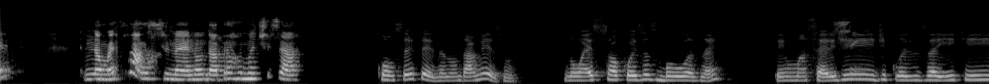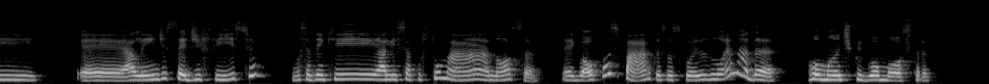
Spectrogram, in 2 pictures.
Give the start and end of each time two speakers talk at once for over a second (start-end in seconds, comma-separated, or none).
none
